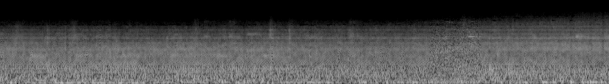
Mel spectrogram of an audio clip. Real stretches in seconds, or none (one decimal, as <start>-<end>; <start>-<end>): 4.3-4.8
